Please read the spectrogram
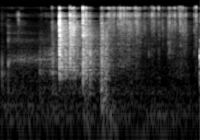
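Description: Small plastic zip-lock bags crinkling as they are picked up and handled, a short burst of crackling about half a second in that fades by a second in.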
